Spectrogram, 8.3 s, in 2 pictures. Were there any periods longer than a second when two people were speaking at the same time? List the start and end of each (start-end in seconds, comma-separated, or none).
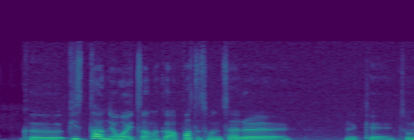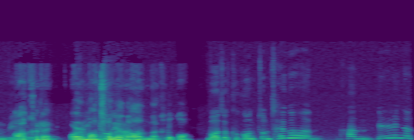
4.3-5.7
